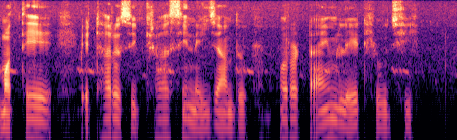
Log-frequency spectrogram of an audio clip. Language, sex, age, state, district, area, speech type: Odia, male, 18-30, Odisha, Jagatsinghpur, rural, spontaneous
